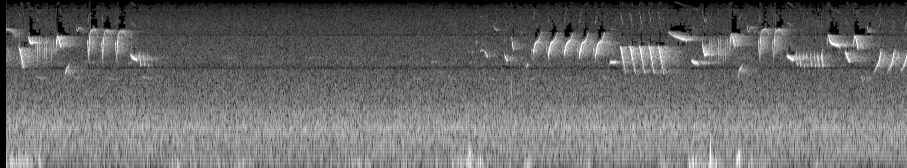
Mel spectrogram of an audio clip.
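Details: Singing male Eurasian wren (Troglodytes troglodytes) in the Oliwa Forests, Poland: two loud, very high bursts of rapid notes and rattling trills, separated by a few seconds of quiet, over a soft background hum.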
